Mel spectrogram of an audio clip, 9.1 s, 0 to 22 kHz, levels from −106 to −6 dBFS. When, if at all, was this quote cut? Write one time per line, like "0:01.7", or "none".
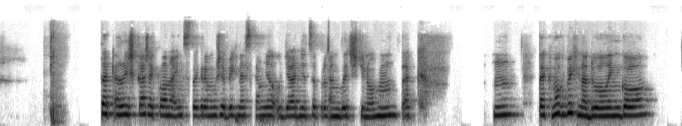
0:01.5
0:04.4
0:07.0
